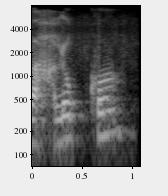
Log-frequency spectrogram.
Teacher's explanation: بقي الإطباق، ليس الإطباق، بقي أن نأتي بالإدغام كامل، يعني أن نقول نخلقكم أو نقول نخلقكم بدون قلقلة، نأتي بالقاف مفخمة لكن بدون قلقلة. هناك من قال بهذا، ولكن الصحيح المختار هو أن نلغي القاف، لا يبقى للقاف وجود في هذه الكلمة.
